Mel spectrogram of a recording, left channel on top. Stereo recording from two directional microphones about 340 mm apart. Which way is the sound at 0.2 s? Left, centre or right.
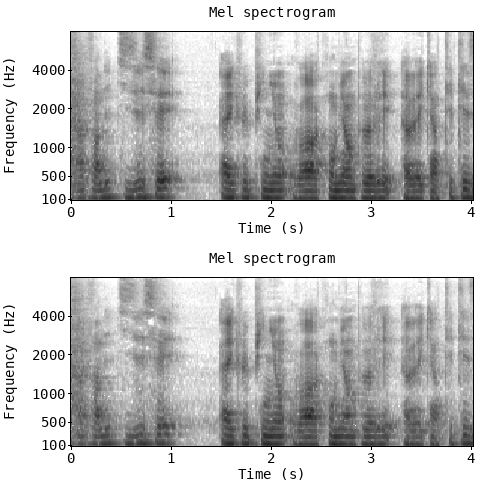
Left.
